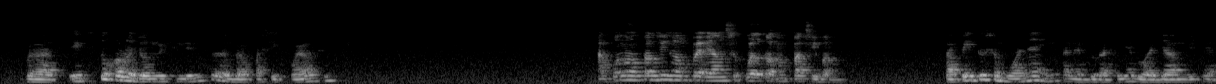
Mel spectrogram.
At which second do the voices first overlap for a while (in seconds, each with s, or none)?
none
